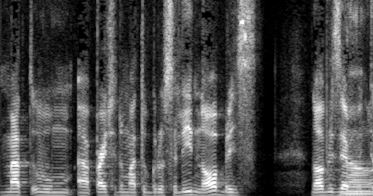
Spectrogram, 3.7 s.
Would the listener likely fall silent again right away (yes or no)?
yes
